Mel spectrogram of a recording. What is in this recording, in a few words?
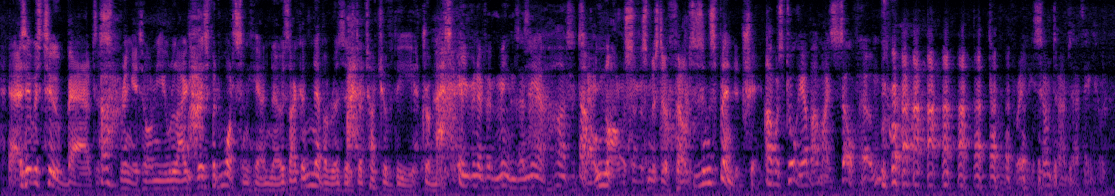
Dramatic Heart Attack; radio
